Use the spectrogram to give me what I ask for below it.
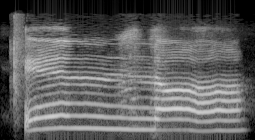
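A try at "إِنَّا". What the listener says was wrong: Yeah, a little bit longer.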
